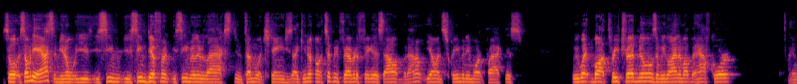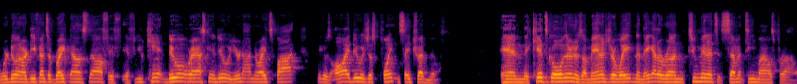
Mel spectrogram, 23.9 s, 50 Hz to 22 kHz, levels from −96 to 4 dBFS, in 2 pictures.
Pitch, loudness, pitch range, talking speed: 160 Hz, -23 LUFS, 150-170 Hz, 290 wpm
